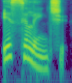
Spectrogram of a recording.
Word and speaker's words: excelente: O XC, por exemplo, vira um som só, um som de S. E o N, no final ele cria aquele som nazalado, sabe?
